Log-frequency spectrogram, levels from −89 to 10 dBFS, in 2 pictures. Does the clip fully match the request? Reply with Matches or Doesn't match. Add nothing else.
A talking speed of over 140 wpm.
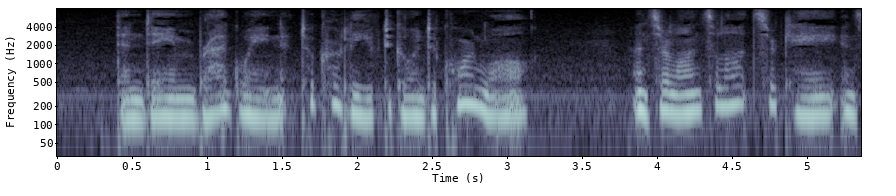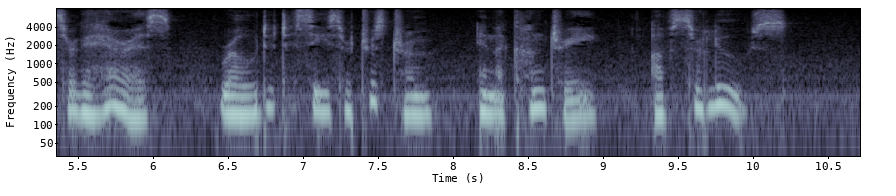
Matches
